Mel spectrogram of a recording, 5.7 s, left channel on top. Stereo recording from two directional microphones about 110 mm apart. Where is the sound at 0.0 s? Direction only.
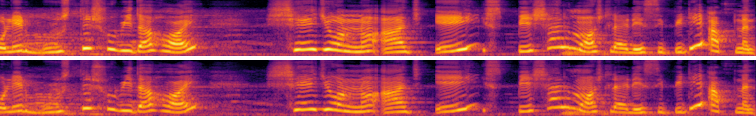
20° left (ahead or behind).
